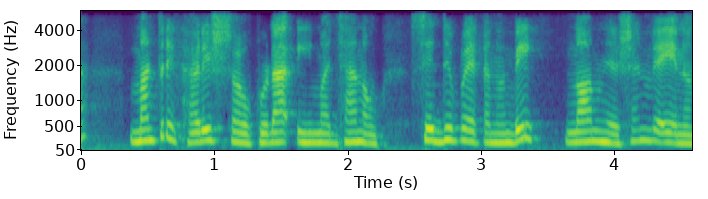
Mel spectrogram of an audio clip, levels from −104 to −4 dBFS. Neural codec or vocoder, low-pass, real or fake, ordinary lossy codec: codec, 16 kHz, 1 kbps, X-Codec, HuBERT features, trained on balanced general audio; 5.4 kHz; fake; none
